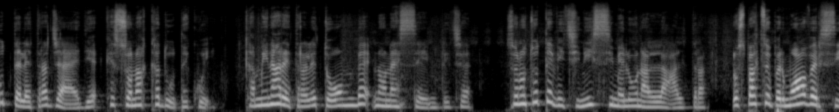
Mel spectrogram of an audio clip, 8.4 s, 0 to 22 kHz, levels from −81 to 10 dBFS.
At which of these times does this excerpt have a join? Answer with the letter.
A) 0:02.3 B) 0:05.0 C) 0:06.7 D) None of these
A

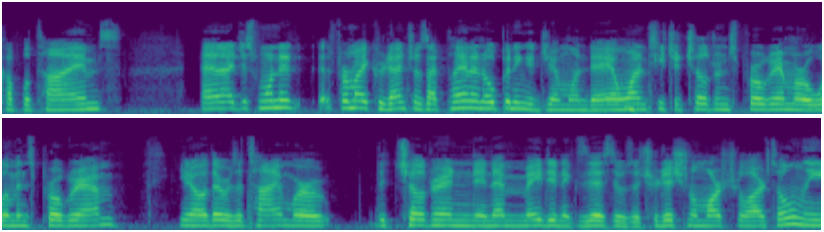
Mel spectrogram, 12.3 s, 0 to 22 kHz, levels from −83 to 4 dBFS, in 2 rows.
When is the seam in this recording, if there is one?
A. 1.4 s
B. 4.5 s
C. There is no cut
C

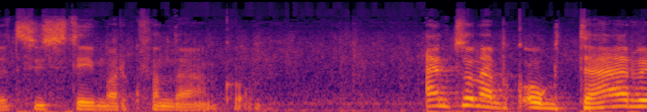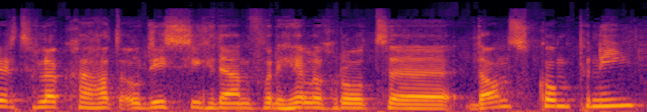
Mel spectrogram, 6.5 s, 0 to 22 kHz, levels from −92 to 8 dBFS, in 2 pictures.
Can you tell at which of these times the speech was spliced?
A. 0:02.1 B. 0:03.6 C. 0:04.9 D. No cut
A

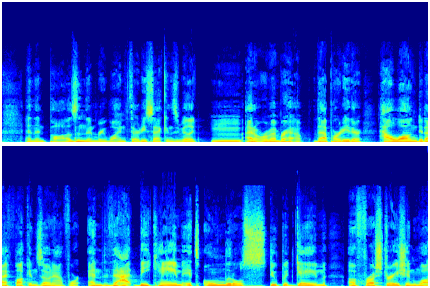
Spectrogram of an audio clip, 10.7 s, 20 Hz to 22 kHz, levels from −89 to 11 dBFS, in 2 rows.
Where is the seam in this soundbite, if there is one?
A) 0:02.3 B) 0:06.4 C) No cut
C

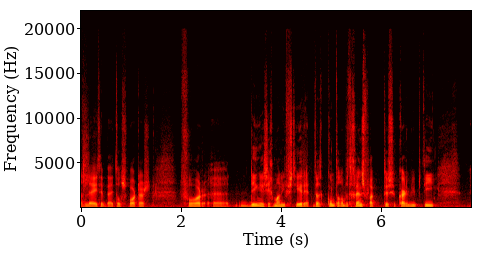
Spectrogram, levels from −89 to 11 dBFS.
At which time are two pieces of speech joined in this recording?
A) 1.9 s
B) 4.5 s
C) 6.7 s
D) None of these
B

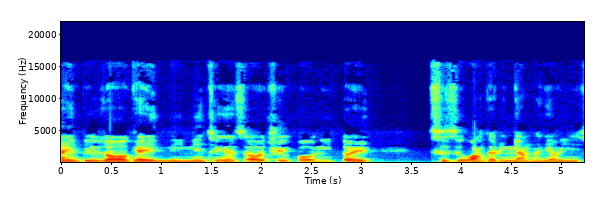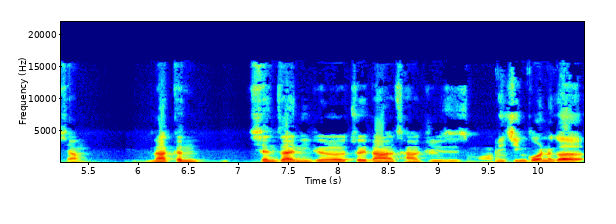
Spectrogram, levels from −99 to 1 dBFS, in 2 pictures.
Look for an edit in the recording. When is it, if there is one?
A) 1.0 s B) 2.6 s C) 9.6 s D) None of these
C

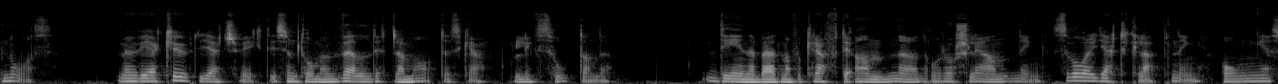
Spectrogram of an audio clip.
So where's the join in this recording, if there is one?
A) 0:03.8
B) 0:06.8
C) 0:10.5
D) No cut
C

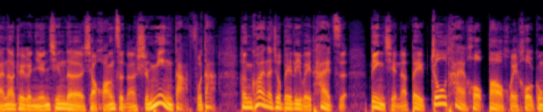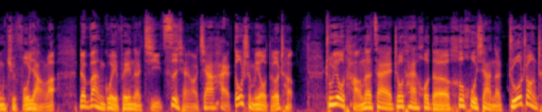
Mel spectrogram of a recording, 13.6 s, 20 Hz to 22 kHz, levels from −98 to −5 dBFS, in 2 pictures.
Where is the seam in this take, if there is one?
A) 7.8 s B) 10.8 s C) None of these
C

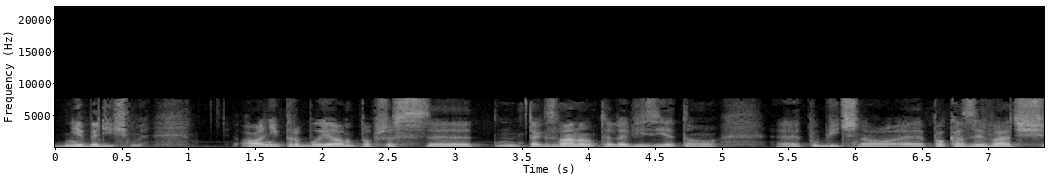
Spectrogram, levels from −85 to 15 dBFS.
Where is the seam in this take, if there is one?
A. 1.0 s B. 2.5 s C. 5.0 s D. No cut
D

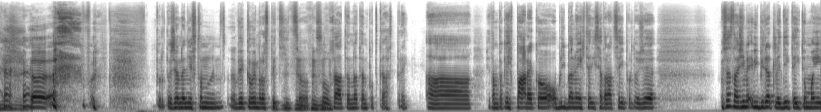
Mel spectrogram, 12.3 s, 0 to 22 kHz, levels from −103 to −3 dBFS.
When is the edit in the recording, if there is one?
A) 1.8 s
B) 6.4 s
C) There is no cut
B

